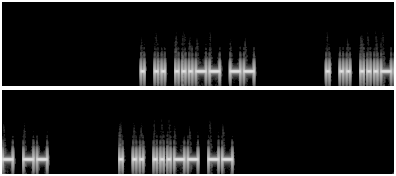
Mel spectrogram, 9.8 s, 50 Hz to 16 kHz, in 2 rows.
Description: Morse code, heard as a keyed tone, about 27 wpm, 700 Hz. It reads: EI3M EI3M EI3M
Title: DXCC-100 Call Signs - 4 Characters - Repeated 3x - 28wpm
